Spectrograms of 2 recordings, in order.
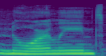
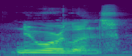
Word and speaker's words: New Orleans: here to correct myself i said new orleans multiple times um throughout this video where i've learned that it's actually pronounced like new orleans so apologies for that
